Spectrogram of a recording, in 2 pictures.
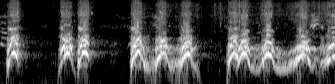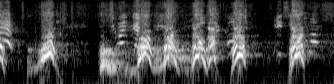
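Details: Alarm barking by Rhodesian Ridgebacks in a public park as they alert their owner to a man concealed among trees. Dense volleys of harsh barks repeat, some doubled or overlapping from more than one dog, with brief quiet gaps.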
